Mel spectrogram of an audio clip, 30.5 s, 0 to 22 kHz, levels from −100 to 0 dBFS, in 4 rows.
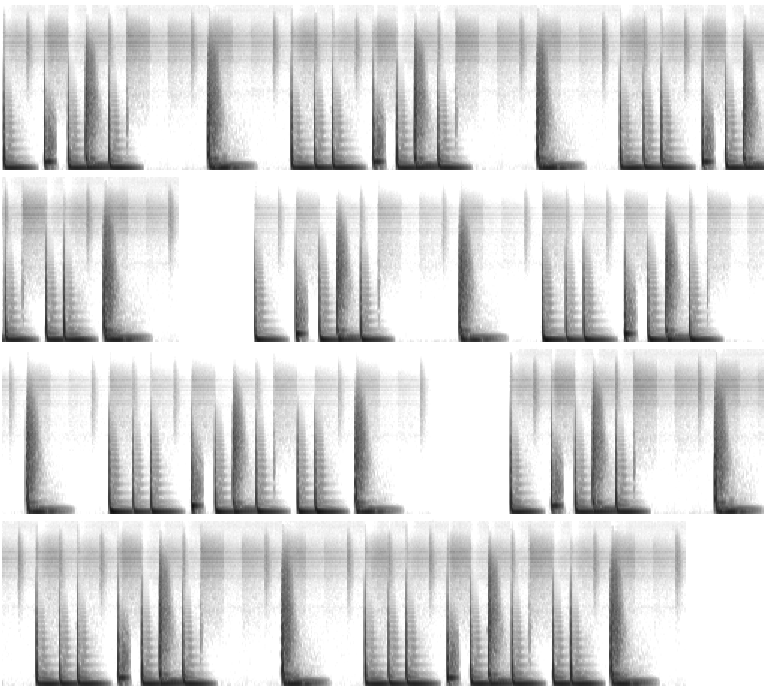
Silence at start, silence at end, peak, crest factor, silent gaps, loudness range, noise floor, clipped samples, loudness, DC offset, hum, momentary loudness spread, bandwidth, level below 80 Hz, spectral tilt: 0 s; 1.2 s; -2 dBFS; 20 dB; 9.38-10.13 s, 19.51-20.31 s; 2 LU; under -90 dBFS; under 0.1%; -22 LUFS; under 0.1%; none; 9 LU; 10.5 kHz; -22 dBFS; -6.5 dB/octave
